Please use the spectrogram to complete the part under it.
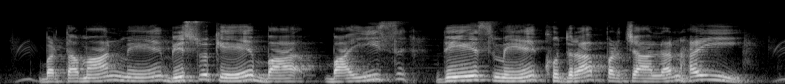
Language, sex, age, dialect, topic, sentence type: Magahi, male, 36-40, Southern, banking, statement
